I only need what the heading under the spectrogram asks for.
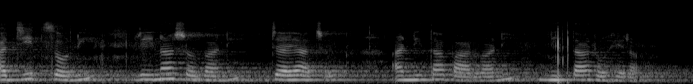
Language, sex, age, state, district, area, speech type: Sindhi, female, 18-30, Gujarat, Junagadh, rural, spontaneous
